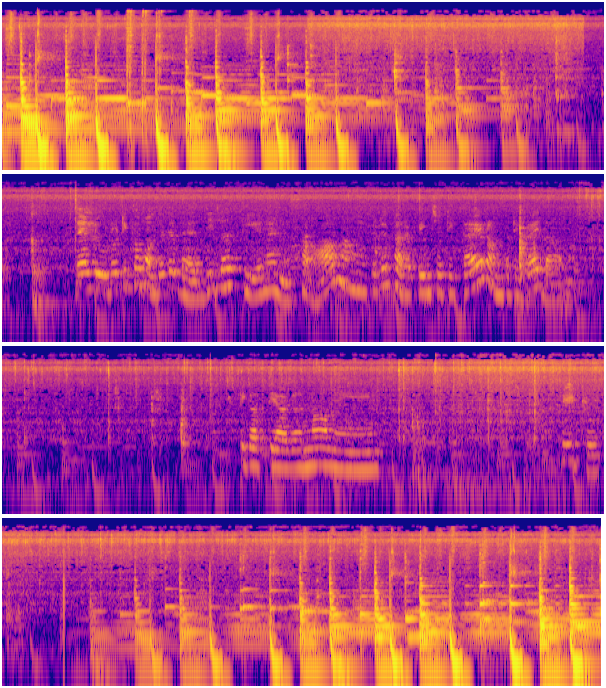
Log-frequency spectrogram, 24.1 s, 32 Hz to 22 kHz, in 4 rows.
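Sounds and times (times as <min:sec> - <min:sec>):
music with strong beat: 0:00.0 - 0:05.4, 0:19.0 - 0:24.0
food sizzling in oil: 0:00.0 - 0:24.0
stirring in a pan: 0:15.8 - 0:18.7.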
